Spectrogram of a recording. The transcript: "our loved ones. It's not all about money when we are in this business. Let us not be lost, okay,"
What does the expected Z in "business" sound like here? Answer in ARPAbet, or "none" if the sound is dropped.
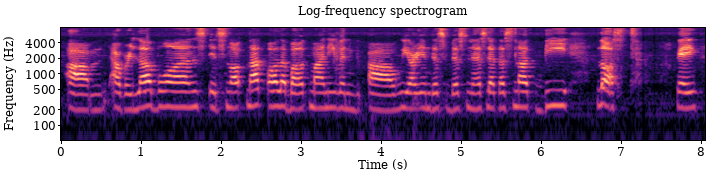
S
